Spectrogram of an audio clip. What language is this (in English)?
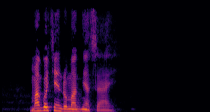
Luo (Kenya and Tanzania)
